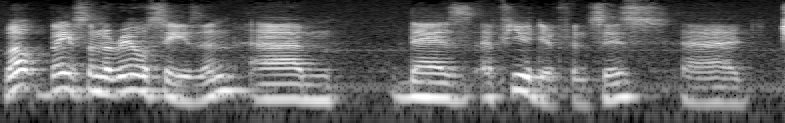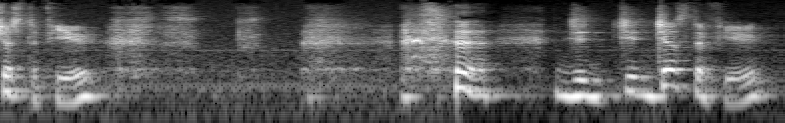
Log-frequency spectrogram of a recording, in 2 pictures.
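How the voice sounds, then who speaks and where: A young Australian man, his voice going hoarse, casually reading through simulated footy results on his gaming channel and laughing at the odd scores. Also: mid-range voice, animated, takes it slowly, long pauses. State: losing his voice. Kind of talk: casual game-results recap.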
